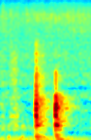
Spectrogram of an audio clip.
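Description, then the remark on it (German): Carrots sizzle in a hot frying pan with a steady hiss, broken by two quick scraping clicks about a third of a second apart, as if stirred. No one speaks. “So, ihr hört es, meine Pfanne ist heiß. Die Karotten brutzeln da jetzt schön vor sich hin.”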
